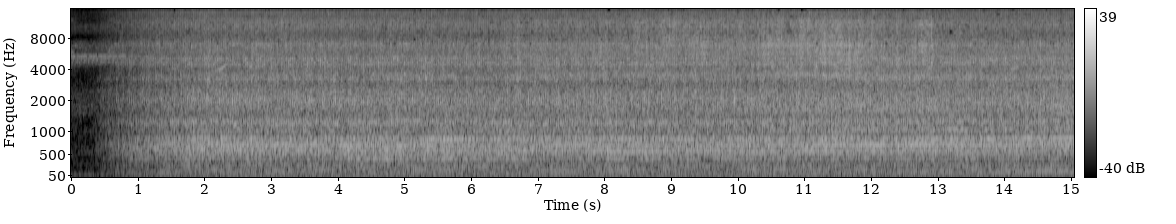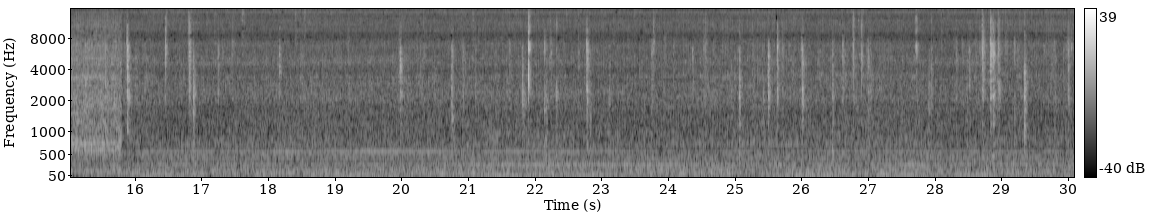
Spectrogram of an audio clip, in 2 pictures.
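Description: Diesel engine running steadily, heard from inside a truck cab. About 16 seconds in the sound changes to a deeper rumble with scattered sharp ticks, as the truck follows a John Deere self-propelled forage harvester chopping standing corn for silage.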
